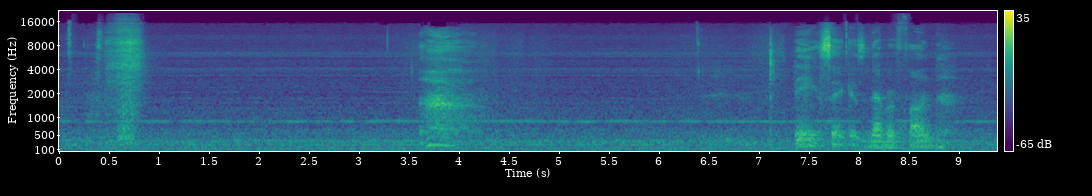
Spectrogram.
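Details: Person with bronchitis, also reporting a stuffy nose, very sore throat, feeling feverish and cold: two separate harsh cough bursts, then a quick run of four or five coughs over steady room hum; bronchitis cough.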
